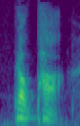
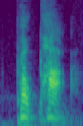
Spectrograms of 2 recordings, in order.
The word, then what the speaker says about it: 벽파: 그게 바로 시파, 벽파. 발음을 좀 잘하셔야 돼요. 시파, 벽파. 그죠?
